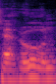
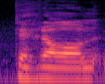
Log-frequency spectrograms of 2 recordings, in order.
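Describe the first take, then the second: First: The last vowel is an u sound. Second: The last vowel is a long o sound. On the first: This is the informal spoken form. "become an u sound" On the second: This is the formal form. "in proper formal speech have a long o sound"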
